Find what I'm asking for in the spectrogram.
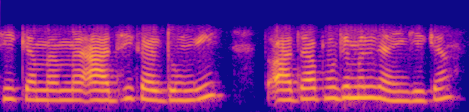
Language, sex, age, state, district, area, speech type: Hindi, female, 45-60, Madhya Pradesh, Bhopal, urban, conversation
